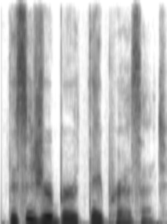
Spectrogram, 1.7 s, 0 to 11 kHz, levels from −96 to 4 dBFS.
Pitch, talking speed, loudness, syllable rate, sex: 195 Hz, 180 wpm, -16 LUFS, 4.8 syllables/s, female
